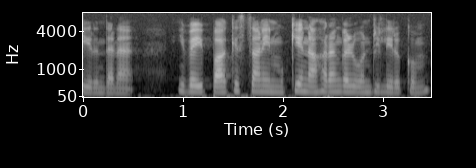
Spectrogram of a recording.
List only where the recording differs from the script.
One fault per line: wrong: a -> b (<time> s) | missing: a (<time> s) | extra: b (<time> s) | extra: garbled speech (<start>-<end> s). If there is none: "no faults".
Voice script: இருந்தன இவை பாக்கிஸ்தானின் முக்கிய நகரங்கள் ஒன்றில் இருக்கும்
no faults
